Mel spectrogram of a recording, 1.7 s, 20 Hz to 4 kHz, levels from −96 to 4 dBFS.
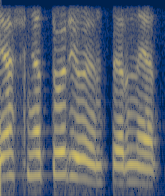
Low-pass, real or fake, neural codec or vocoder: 3.6 kHz; real; none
